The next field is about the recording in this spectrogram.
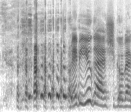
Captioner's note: laughter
